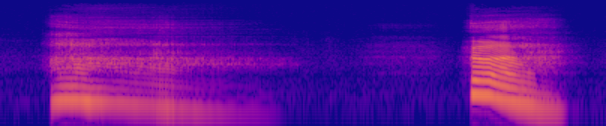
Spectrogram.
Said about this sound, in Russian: можно снова сделать тройной вдох, наполняющий максимально носом и с любым звучанием прозвучать любое состояние, эмоцию, которую не получилось назвать, можно сделать выдох ртом.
